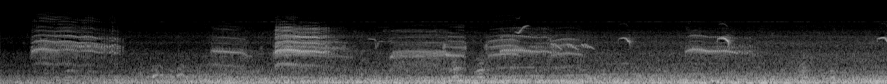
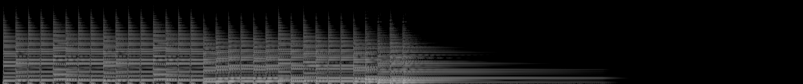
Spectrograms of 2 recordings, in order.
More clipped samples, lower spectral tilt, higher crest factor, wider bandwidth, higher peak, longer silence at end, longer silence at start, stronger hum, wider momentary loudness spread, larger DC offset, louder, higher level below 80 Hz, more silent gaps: neither; about the same, -6 dB/octave vs -5 dB/octave; about the same, 16 dB vs 18 dB; second, 11 kHz vs 16.5 kHz; first, -8 dBFS vs -16 dBFS; second, 0 s vs 2 s; about the same, 0 s vs 0.05 s; second, none vs 50 Hz at -55 dBFS; second, 7 LU vs 18 LU; neither; first, -26 LUFS vs -32 LUFS; first, -30 dBFS vs -50 dBFS; neither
